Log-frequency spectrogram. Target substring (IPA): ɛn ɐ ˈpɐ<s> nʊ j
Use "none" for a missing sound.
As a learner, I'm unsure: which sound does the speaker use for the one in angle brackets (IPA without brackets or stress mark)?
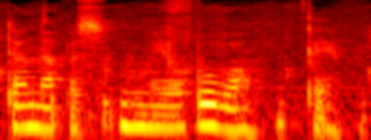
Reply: s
